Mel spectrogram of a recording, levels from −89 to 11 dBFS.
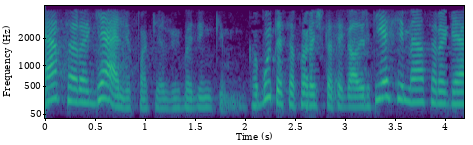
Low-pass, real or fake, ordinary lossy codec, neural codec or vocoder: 3.6 kHz; fake; AAC, 24 kbps; vocoder, 22.05 kHz, 80 mel bands, HiFi-GAN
